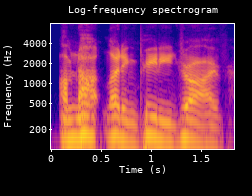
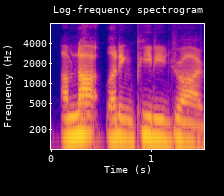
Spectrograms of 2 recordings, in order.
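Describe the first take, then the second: First: It is said in Floral's green guy voice. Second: It is said in his normal voice.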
